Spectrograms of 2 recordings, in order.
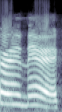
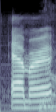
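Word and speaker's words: Aymeric: Although, I guess they pronounce it Imeric more than Imeric. Apparently I pronounce the Y too much. Imeric?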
